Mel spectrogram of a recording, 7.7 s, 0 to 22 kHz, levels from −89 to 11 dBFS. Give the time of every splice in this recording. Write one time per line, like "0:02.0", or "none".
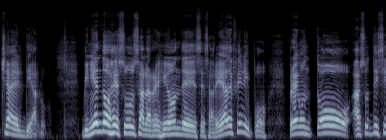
none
